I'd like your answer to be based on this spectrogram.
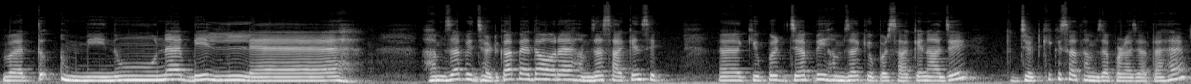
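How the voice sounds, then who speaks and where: A woman teaching Quran recitation rules to her students, explaining each rule and then reciting verses in a slow, drawn-out chant. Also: medium pitch, darkish tone, highs cut off. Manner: addresses students directly. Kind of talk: recitation lesson.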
